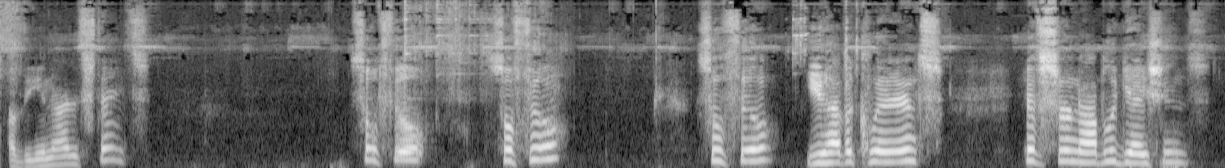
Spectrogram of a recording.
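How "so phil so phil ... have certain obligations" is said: raised, higher scolding of Phil. Acted. Lecturing dead Phil about his clearance, higher and louder. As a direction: talk down to him like a scold.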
